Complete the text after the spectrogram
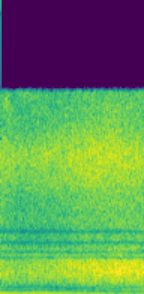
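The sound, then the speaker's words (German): Steady whirring fan of a mortuary cold-room cooling unit, a continuous even wash of airy noise over a low droning hum that holds constant throughout with no breaks. “Das ist die Bläse von, von der Kühlanlage, die wir hier haben.”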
